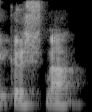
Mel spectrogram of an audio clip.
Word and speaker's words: कृष्ण: तो इसलिए वास्तव में कृष्ण तो हिंदी में सही है, लेकिन संस्कृत में कृष्ण नहीं बोलेंगे, कृष्णा ऐसे बोलेंगे।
